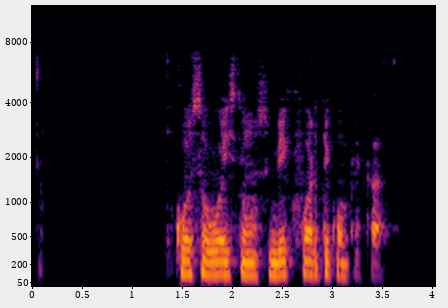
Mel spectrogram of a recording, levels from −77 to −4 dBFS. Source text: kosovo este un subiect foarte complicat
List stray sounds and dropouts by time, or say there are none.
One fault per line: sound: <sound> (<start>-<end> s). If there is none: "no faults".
no faults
